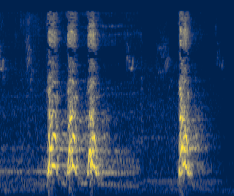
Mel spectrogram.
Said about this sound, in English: I'm going to say he's barking at that bird. The bird's in the tree. He's looking that bad. Like, get out of here. So, yeah, we're all saying the same thing. That's a guard bark.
